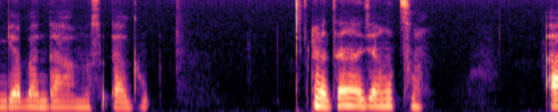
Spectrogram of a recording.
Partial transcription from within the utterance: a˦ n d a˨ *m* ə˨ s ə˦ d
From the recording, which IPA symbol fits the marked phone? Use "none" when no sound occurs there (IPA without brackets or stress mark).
m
